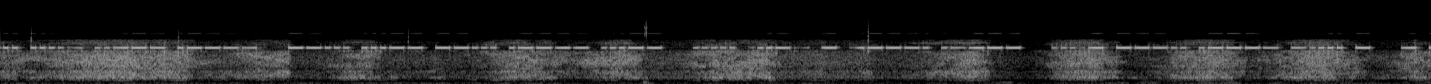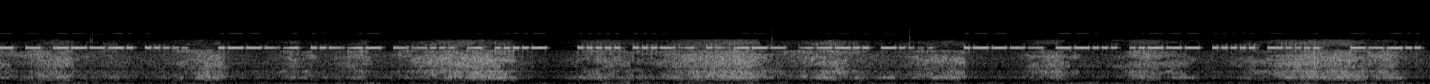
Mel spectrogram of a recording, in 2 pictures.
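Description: Morse code from the M12 Russian spy station received on a Kenwood R-1000 shortwave receiver: a single high tone keyed on and off in dots and dashes, over a constant hiss of shortwave static.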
